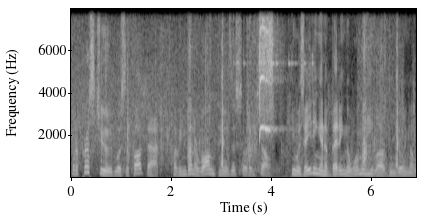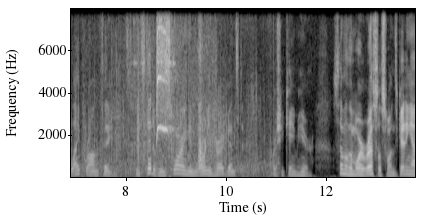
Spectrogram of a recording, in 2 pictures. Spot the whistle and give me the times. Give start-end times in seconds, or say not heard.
3.3-4.8, 8.2-9.0.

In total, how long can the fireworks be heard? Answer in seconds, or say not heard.
not heard.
